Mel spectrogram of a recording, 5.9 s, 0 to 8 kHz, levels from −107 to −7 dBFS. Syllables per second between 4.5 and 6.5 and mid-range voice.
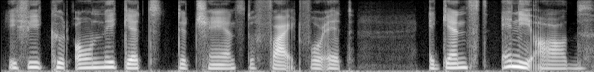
No: 3.9 syllables/s; medium, 175 Hz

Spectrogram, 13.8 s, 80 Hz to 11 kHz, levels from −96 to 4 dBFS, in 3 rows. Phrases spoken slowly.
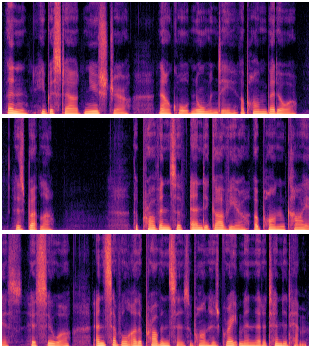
Yes: slow, 130 wpm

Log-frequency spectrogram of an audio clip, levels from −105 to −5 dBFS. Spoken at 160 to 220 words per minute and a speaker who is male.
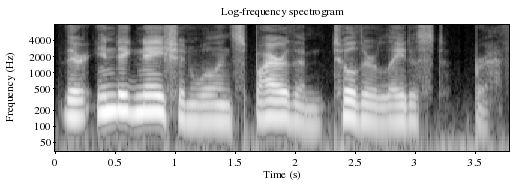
No: average, 145 wpm; male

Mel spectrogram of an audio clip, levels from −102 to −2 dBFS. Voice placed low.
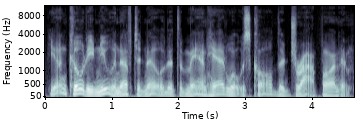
Yes: low, 100 Hz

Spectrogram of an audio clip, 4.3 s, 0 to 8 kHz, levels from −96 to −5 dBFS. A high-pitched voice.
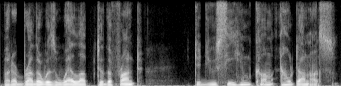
No: low, 105 Hz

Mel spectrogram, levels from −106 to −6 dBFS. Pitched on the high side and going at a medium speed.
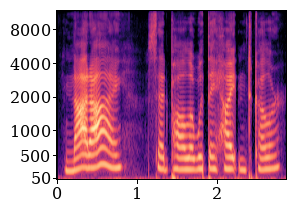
Yes: high, 240 Hz; average, 170 wpm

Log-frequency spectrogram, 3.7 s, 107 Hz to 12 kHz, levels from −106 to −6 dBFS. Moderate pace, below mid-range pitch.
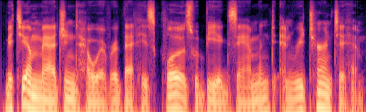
No: fast, 215 wpm; very low, 90 Hz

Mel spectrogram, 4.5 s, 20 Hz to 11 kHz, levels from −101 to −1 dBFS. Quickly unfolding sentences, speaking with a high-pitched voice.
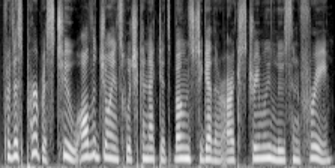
Yes: fast, 230 wpm; high, 210 Hz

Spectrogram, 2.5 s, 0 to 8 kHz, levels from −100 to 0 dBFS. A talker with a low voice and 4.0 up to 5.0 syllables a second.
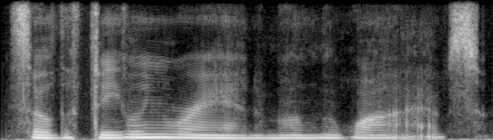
No: medium, 155 Hz; 4.3 syllables/s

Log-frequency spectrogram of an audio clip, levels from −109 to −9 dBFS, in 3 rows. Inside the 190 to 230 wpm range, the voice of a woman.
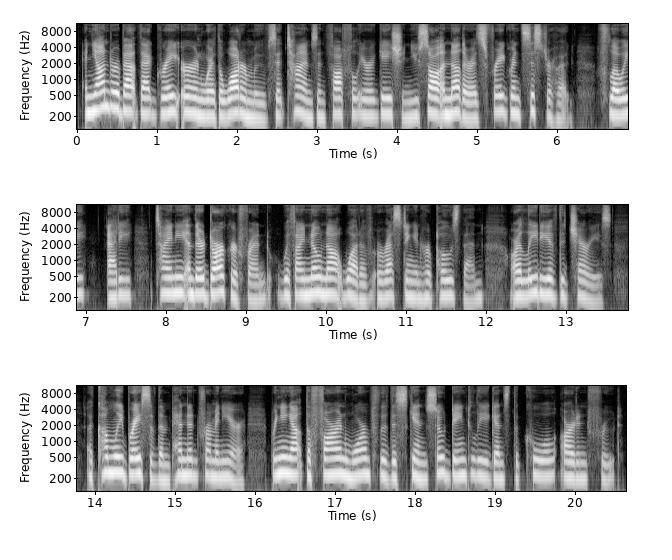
Yes: average, 200 wpm; female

